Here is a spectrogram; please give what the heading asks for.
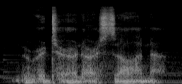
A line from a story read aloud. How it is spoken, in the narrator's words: the father wheezed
